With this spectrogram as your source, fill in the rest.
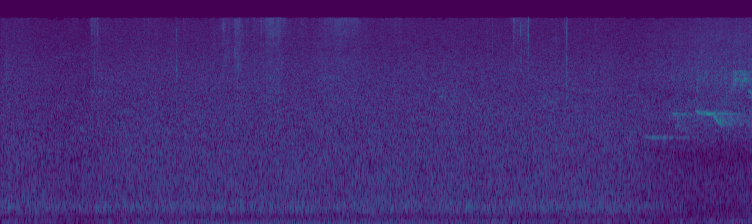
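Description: A dog pads through long grass, rustling it.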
